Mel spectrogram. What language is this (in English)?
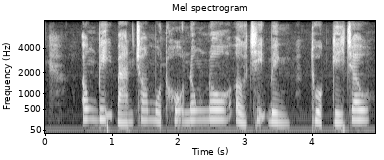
Vietnamese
